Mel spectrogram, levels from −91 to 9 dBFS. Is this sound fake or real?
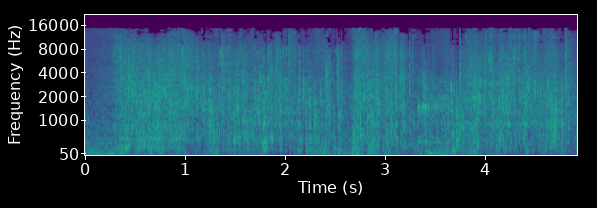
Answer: real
